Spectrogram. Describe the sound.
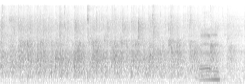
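Steady, dense applause from an audience, a loud continuous crackle of many hands clapping for about four seconds. A short voiced sound cuts in near the end as the clapping thins.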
